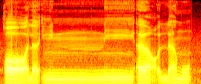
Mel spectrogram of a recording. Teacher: عین کو کلیئر پڑھیں گے، حمزہ کو بھی اس کا تحقیق کے ساتھ پڑھیں گے · اور نون پہ آپ نے غنہ کرنا ہے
